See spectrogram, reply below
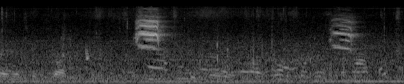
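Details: Vulturine guineafowl, captive at Vogelpark Walsrode, Germany, in 2014: two short, harsh, squeaky bursts with bright overtones, about two seconds apart, over a steady low hum and faint murmuring.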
